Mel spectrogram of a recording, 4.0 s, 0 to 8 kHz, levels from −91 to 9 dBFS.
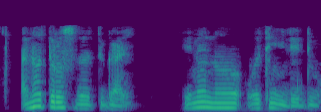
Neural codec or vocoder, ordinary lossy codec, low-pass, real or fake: none; AAC, 16 kbps; 7.2 kHz; real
